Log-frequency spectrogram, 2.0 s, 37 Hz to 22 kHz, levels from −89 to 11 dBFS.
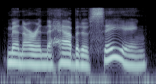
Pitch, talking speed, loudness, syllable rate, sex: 185 Hz, 215 wpm, -14 LUFS, 5.2 syllables/s, female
